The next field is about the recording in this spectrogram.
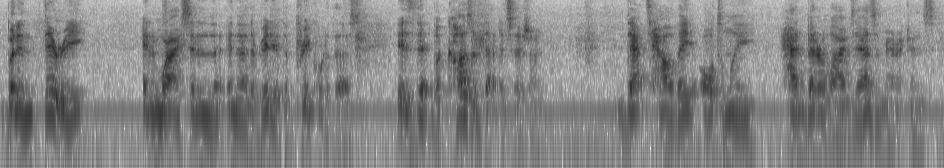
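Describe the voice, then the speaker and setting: A man's voice: on the low side, a little fast, background noise. A man hosting a casual family conversation, earnest and thinking aloud with frequent restarts. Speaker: host.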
